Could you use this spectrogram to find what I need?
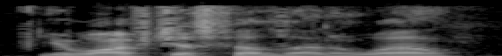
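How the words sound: It is said as a flat statement.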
